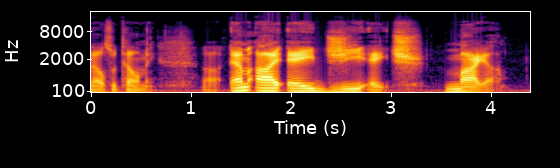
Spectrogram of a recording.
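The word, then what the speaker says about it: Miagh: of his prisoners, Thomas Maya. At least that's how ChatGPT told me how to pronounce it, because I had to ask it because nothing else would tell me. M-I-A-G-H. Maya. It's an Irish name.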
